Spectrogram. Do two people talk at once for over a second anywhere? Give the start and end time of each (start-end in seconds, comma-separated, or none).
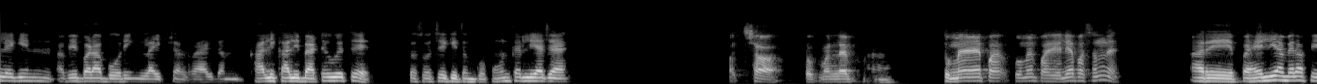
none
